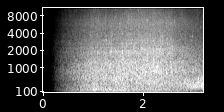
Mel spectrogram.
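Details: A steady rush of water or surf fills the recording, with no animal voices. The broadband roar builds quickly and then holds even.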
